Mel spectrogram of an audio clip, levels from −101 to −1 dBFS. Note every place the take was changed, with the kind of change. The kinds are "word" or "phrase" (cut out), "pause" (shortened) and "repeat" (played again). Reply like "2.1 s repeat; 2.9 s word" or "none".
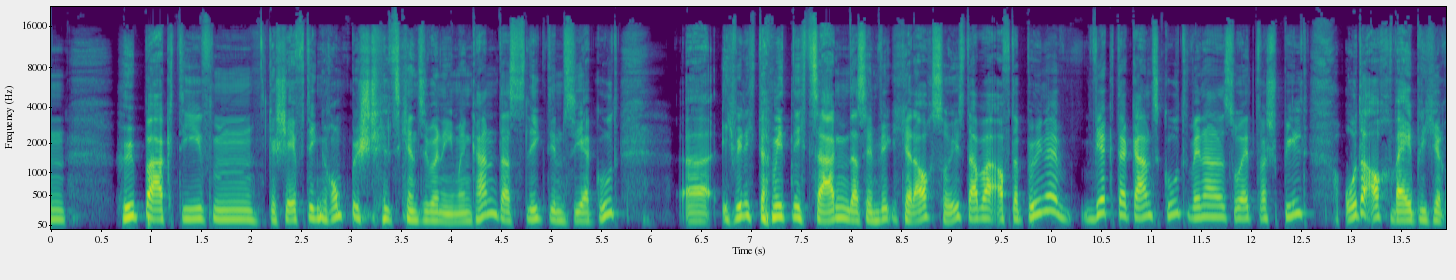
none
